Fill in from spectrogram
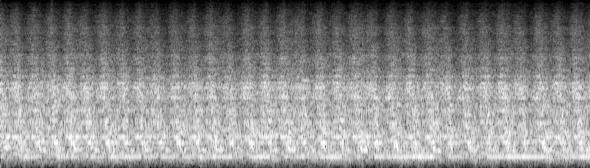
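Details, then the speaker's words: Farmall A tractor, newly installed engine, cold start: turns over and tries to catch in an uneven, surging rhythm that never settles. Hard starting; owner suspects a carburetor problem, not confirmed. "I do believe we had a carburetor issue give her a little bit of start food make me a freaking liar"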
